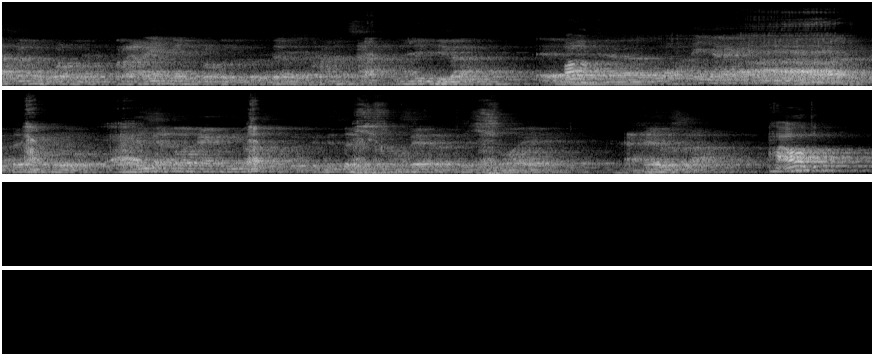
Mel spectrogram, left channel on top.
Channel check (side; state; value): right; silent; 59 dB below the other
